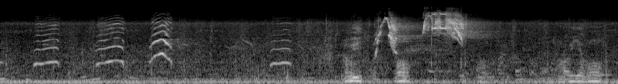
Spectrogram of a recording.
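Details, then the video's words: A monkey cries with three or four short arched whimpers, then quieter rough squeals and one loud harsh shriek, followed by a soft wavering call, against a steady low hum. "Poor Monkey’s Crying Is Heartbreaking"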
